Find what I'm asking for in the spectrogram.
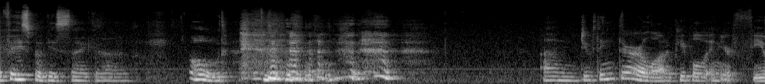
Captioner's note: all laugh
